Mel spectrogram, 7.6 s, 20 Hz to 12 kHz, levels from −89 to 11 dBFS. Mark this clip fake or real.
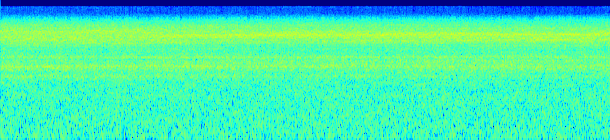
real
